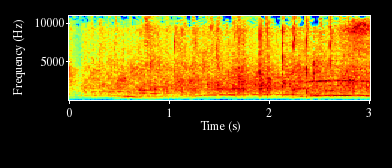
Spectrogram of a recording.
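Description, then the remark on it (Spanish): Sustained audience applause for the whole production team, a dense wash of steady clapping that holds at an even, fairly loud level for the full three seconds, with a few faint tonal whistles or cheers drifting above it. “Entonces, pues les voy a pedir un aplauso en este momento general para todo el equipo y después diré sus nombres.”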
